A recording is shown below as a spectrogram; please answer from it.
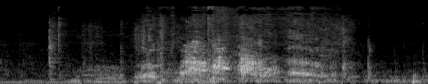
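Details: Female Cane Corso wanting to attack, giving a loud, rough, rumbling growl that swells from about one and a half seconds and pulses for roughly two seconds before fading, with quieter breathy noise around it.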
